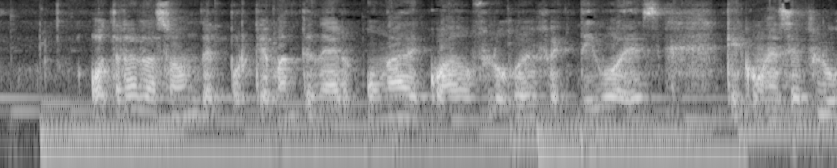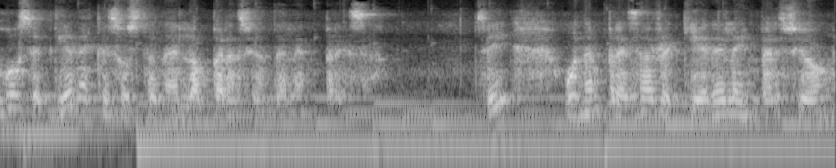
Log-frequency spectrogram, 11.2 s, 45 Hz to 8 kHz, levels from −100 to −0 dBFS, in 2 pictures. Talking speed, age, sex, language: 160 wpm, 50-69, male, Spanish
